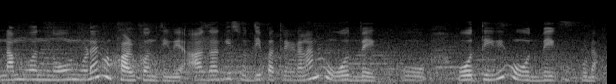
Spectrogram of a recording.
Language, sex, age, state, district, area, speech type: Kannada, female, 18-30, Karnataka, Bellary, rural, spontaneous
